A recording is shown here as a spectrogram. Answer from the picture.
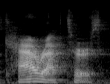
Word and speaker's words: character: Y aunque se escribe con H, con CH, así como lo puso Julie, en realidad se pronuncia K. Muchas veces la CH, cuando tiene una raíz latina, se dice como una K. Character, character, character.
